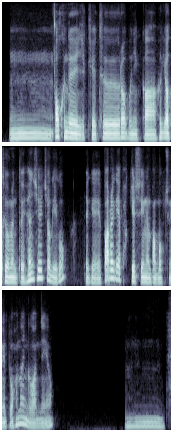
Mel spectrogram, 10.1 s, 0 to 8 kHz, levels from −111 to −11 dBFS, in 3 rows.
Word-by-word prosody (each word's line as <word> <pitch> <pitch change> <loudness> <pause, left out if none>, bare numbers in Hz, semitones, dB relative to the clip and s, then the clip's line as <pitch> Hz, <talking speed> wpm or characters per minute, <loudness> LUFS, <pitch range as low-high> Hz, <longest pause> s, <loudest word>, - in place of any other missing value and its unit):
음. 95 -1 -2
어 125 - +7
근데 100 -5 +4
이렇게 85 +1 -2
들어 95 +2 +2
보니까 85 -2 +1
그게 100 +3 -2
어떻게 100 +2 +4
보면 95 -2 +1
되게 90 +1 -2
현실적이고 140 - 0 0.4
되게 85 - -4
빠르게 155 - +4
바뀔 105 -5 -3
수 100 0 -4
있는 90 -2 0
방법 90 0 -2
중에 85 -1 -6
또 85 -1 -7
하나인 130 +4 -4
것 85 - -6
같네요. 75 +7 -8 1.4
음. 85 -1 -11
95 Hz, 290 characters per minute, -23 LUFS, 85-100 Hz, 1.4 s, 어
